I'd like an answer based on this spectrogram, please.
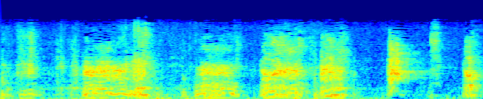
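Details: Excited puppy barking and growling in a rapid series of rough, gruff yelps, bursts coming about every half second with short gaps between them.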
